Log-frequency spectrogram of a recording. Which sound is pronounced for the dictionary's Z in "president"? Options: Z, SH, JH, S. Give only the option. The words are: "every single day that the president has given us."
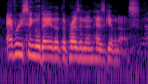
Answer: Z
